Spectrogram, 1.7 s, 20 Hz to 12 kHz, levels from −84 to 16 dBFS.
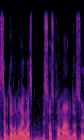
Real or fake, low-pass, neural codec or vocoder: real; 10.8 kHz; none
